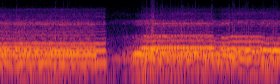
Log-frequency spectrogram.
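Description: A group of voices singing a West Indian Spiritual Baptist worship hymn in harmony, holding long, drawn-out notes. The singing breaks off briefly about a second and a half in, then the voices come back in together.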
